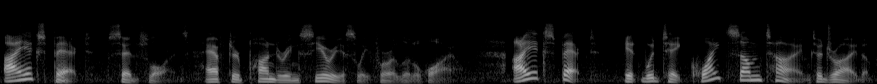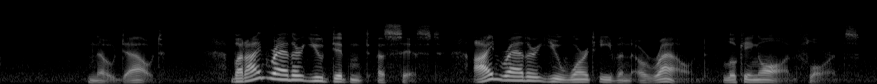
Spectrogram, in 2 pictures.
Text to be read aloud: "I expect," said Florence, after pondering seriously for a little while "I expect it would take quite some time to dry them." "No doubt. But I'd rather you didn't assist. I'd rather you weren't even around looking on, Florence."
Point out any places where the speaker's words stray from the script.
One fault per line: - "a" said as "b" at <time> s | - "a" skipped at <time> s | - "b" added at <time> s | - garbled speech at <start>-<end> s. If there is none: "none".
none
